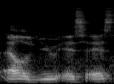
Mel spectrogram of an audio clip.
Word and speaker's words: loess: Some people call it Loess or Luss, pronounced Luss, the Luss Plains, and that was at one time an extremely fertile part of the world.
